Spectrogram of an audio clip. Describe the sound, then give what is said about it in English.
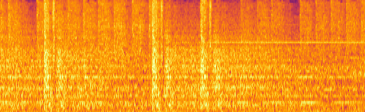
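Gunshots ring out inside the Grand Mosque in Mecca just after prayer, among a huge gathering of pilgrims: a few sharp, cracking reports stand out above a dense, constant rumble of noise. “Just as the prayer ended, shots rang out.”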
